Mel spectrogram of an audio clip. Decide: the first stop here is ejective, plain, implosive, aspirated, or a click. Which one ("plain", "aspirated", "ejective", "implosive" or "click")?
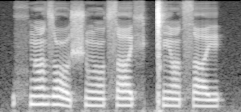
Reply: click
